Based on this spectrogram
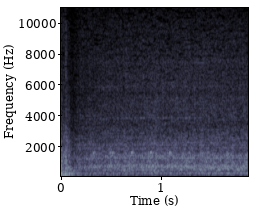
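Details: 2013 Chevy Silverado petrol pickup with suspected dead battery or bad ground, now fitted with an 800 cold-cranking-amp battery: smooth, even idle with no misses, knocks or stumbles; running normally.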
